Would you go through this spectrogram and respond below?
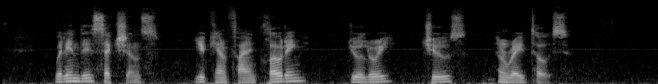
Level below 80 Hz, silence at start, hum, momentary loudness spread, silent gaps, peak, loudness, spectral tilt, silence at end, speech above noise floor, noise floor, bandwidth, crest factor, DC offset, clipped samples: -50 dBFS; 0.55 s; none; 11 LU; none; -6 dBFS; -26 LUFS; -3.5 dB/octave; 0.9 s; 31 dB; -57 dBFS; 16.5 kHz; 20 dB; under 0.1%; under 0.1%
